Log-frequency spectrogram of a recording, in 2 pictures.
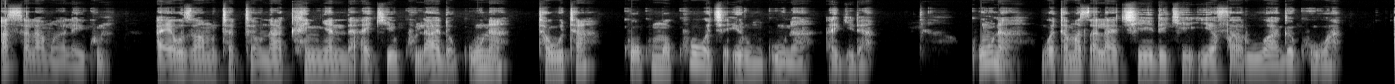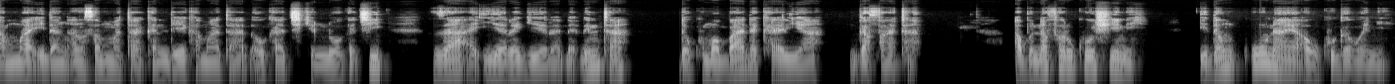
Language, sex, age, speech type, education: Hausa, male, 30-45, spontaneous, primary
